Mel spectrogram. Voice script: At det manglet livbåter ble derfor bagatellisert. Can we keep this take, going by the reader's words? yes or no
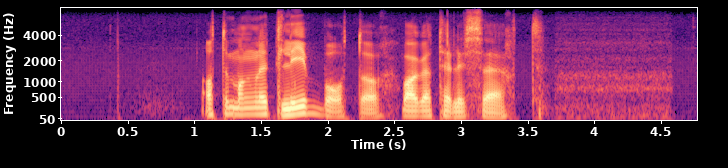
no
